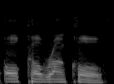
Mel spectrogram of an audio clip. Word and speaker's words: Okoronkwo: We're not even saying it's Okoronkwo the way he pronounced it, because he has the accent, which makes it sound different. So even us saying it this way isn't technically right with the way he pronounces it.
